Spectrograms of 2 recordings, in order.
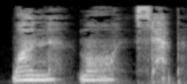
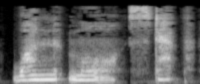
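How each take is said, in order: First: Slow, exhausted whisper. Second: Drawn-out weary whisper; slow whisper. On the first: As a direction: breathe it, barely able to go on. Exhausted, forcing herself onward. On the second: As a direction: murmur it again, drained. Repeated to herself over and over. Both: Acted.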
